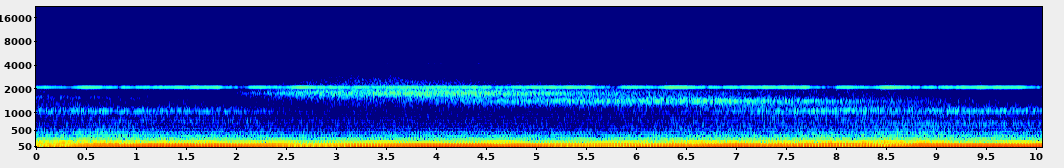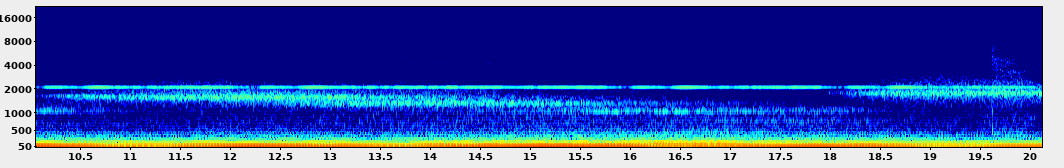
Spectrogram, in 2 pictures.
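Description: Ambient film score from the science fiction film Interstellar: deep, sustained low drones under slow, rising and falling high tones that swell roughly every eight seconds, steady and loud throughout, with no voices.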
